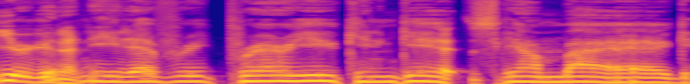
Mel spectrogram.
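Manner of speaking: high wrestler tough-guy voice. Threatening someone jokingly, then praised: good Stone Cold Steve Austin voice. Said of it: "that was a good voice".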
